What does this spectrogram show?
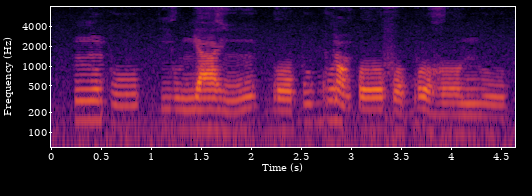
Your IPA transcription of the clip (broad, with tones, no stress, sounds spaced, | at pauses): ɲ ũ˦ p u˧ | j u˨ ɲ aː˧ ɣ ĩ˨˦ | ɡ͡b oː˨ p u˦ b u˦ ɾ ɔ̃˧ k͡p oː˧ f o˨ b o˦˨ ɣ oː˨ ɲ u˨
